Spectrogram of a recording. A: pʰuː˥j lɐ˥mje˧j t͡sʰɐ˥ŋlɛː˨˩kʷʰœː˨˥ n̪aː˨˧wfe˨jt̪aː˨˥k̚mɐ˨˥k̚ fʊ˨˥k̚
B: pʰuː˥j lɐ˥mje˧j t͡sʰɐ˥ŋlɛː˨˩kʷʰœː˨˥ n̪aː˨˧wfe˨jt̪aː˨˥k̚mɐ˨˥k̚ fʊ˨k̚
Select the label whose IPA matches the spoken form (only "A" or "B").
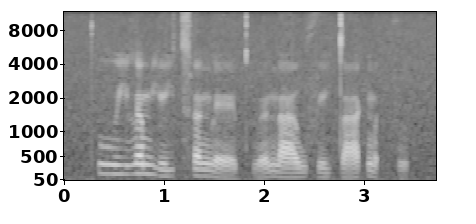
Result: A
